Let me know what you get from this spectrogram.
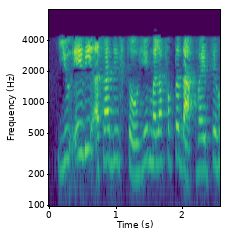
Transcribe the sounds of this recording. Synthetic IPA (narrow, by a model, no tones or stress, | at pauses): juʔeʋiːʔəsad̪ist̪oɦeməlafək̚t̪əd̪akʰʋajt͡seɦo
